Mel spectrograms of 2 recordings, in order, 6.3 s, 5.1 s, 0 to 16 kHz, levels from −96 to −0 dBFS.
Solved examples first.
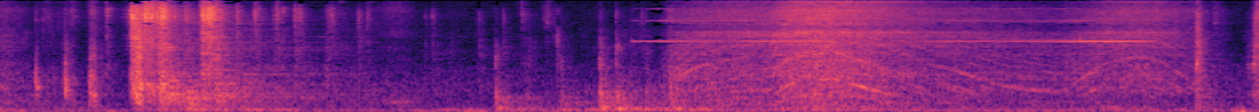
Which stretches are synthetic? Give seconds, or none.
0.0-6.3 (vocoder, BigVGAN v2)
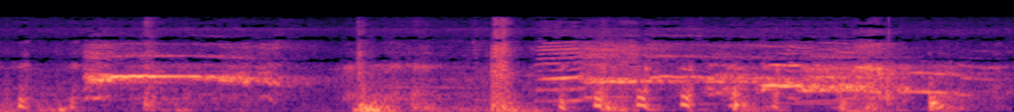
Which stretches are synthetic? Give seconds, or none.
none

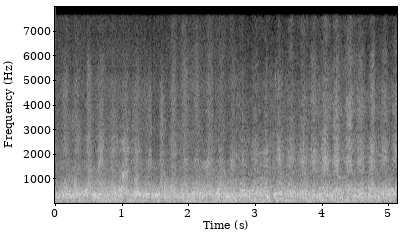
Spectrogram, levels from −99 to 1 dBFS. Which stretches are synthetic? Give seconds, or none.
0.0-2.7 (codec, ZipCodec)

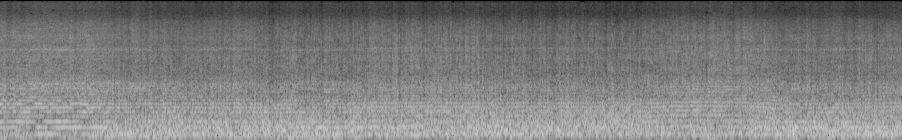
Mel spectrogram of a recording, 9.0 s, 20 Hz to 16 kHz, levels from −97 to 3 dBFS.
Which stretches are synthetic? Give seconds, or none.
0.0-2.6 (autoencoder, DAC-VAE); 7.2-9.0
